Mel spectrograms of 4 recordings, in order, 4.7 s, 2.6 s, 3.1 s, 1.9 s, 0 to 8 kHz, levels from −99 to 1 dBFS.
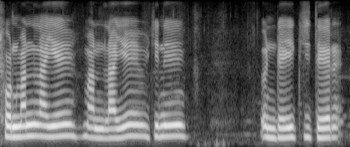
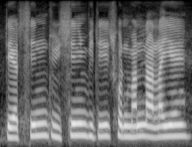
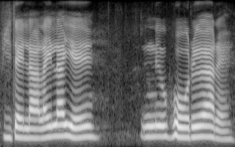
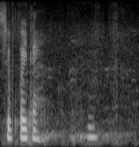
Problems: constant background noise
